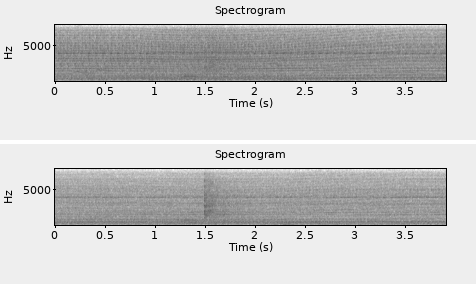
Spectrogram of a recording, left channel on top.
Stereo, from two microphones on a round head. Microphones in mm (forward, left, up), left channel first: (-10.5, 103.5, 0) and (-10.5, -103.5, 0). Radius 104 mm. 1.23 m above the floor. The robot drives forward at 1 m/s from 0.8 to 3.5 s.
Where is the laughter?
80° right, 9.5 m.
